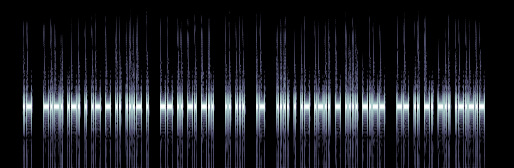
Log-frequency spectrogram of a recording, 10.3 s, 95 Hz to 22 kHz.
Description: Morse code, heard as a keyed tone, about 36 wpm, 690 Hz. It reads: A CREATIVE MIND IS A HEALTHY MIND.
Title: Sentences from Top 1000 Words - Review Part 5 - 35wpm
